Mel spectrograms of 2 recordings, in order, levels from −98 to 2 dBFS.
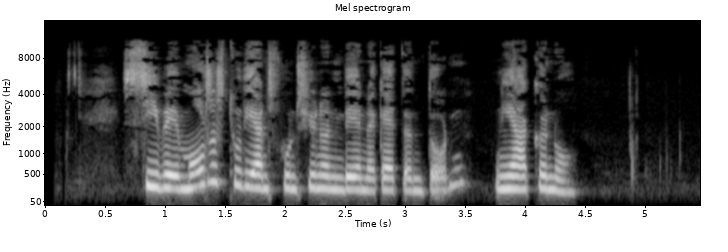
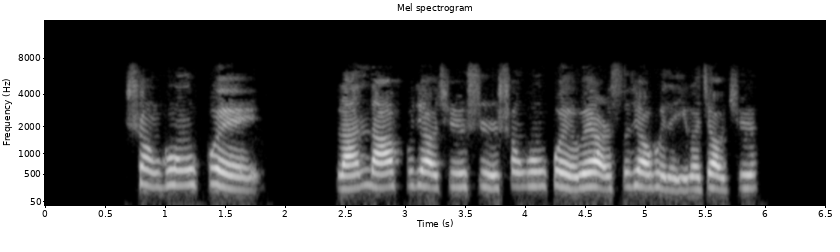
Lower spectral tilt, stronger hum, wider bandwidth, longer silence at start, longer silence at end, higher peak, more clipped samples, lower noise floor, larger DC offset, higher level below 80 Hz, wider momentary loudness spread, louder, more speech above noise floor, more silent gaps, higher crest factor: about the same, -4 dB/octave vs -4 dB/octave; neither; first, 11.5 kHz vs 7 kHz; about the same, 0.65 s vs 0.7 s; first, 1.05 s vs 0.6 s; about the same, -4 dBFS vs -6 dBFS; neither; second, -66 dBFS vs under -90 dBFS; neither; about the same, -76 dBFS vs -78 dBFS; about the same, 12 LU vs 10 LU; first, -20 LUFS vs -23 LUFS; second, 47 dB vs over 68 dB; second, none vs 1.89-2.42 s; about the same, 16 dB vs 18 dB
